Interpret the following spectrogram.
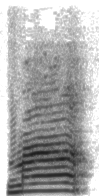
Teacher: And it ended at pitch 5, 2. So it is a level, flat sound. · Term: first tone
